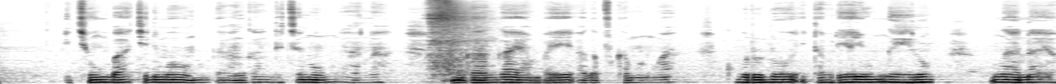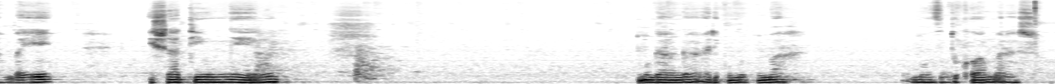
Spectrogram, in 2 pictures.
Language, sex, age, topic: Kinyarwanda, male, 25-35, health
